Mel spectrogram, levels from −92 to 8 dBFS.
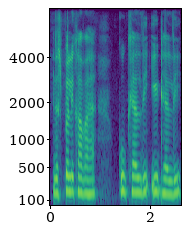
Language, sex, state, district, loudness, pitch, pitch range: Hindi, male, Jharkhand, Garhwa, -16 LUFS, 180 Hz, 170-190 Hz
